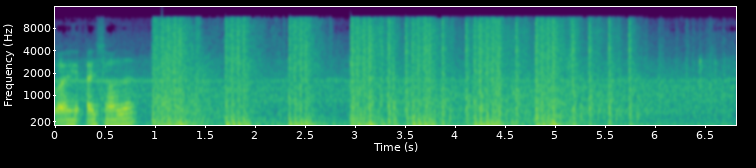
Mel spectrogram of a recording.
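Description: Rapid gunshots ring out in quick bursts.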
